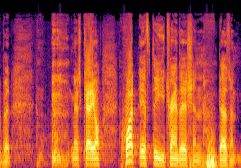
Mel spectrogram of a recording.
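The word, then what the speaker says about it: Kehl: And K-E-H-L, how are we pronouncing that? Like the vegetable, kale? Kale, okay, that's what I thought it was.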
